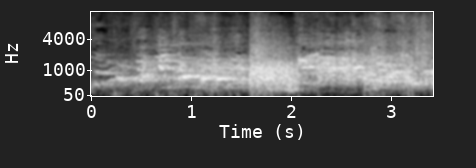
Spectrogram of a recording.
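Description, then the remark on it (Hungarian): A balloon, with a little liquid nitrogen poured into its bottom and then inflated, bursts with a sudden loud bang partway through, set against steady rushing, hissing noise that continues afterward. Some faint voices mix in. “Na kérném, hogy miért szólt ekkorát”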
